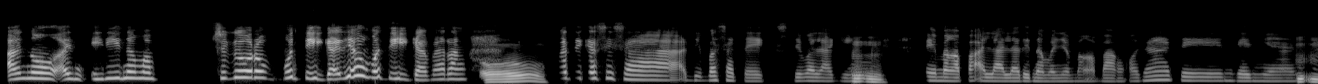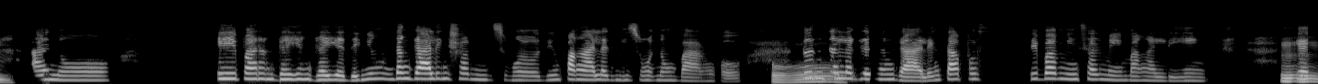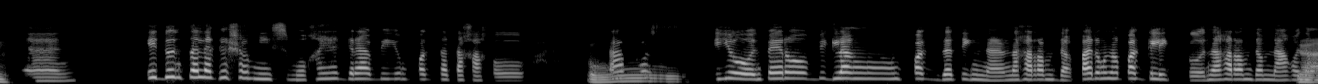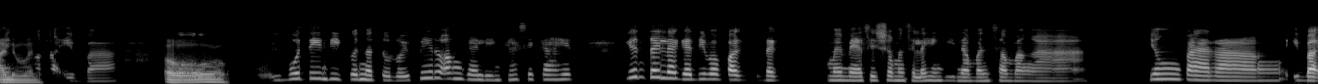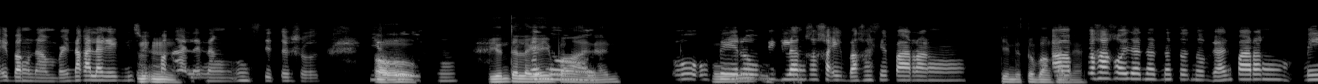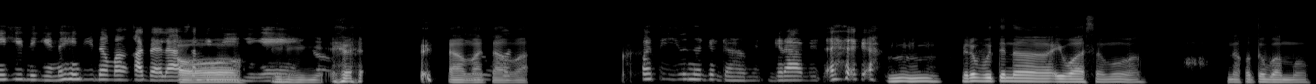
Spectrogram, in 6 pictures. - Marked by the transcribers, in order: laughing while speaking: "muntikan yung muntikan"; other background noise; distorted speech; "din dun" said as "din su"; tapping; unintelligible speech; chuckle; laughing while speaking: "talaga"
- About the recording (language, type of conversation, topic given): Filipino, unstructured, Ano ang mga alalahanin mo tungkol sa seguridad sa internet?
